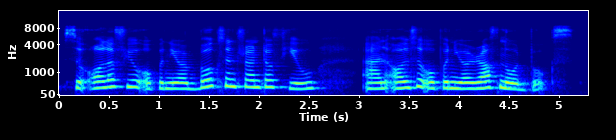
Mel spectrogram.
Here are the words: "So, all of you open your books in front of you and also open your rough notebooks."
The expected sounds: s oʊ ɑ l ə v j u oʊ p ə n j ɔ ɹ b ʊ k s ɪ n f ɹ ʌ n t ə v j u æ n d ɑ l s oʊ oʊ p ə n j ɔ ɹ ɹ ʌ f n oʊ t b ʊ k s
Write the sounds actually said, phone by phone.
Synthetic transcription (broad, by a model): s oʊ ɑ l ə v j u oʊ p ə n j ɔ ɹ b ʊ k s ɪ n f ɹ ʌ n t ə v j u æ n d ɑ l s oʊ oʊ p ə n j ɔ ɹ ɹ ʌ f n oʊ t b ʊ k s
